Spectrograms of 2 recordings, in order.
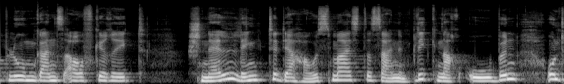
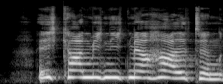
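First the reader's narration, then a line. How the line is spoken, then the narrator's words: Desperate boy calling down. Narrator (German): rief der Junge ganz verzweifelt nach unten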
